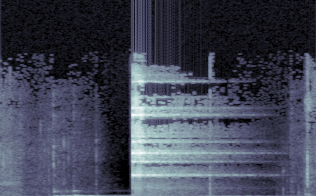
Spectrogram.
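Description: A single bright clink as two cups of chocolate-flavored coffee tap together in a toast, ringing briefly with a high metallic shimmer that fades out. A dull rumble of handling comes just before it.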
